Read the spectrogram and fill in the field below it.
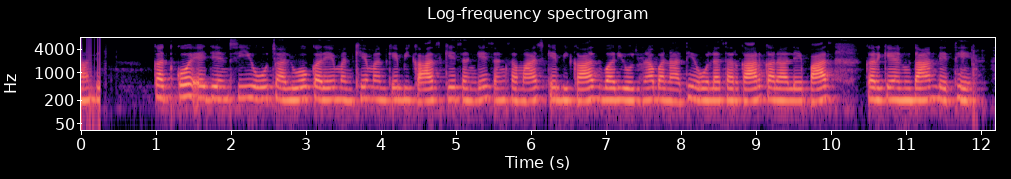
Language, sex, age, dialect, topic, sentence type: Chhattisgarhi, female, 25-30, Western/Budati/Khatahi, banking, statement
